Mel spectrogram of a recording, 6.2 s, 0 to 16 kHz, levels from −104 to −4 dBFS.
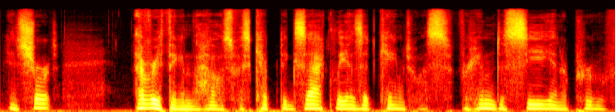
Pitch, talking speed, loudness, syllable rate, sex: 110 Hz, 195 wpm, -21 LUFS, 5.4 syllables/s, male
